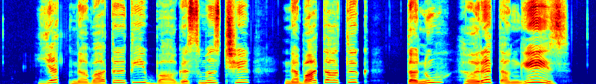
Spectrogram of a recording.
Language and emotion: Kashmiri, surprised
